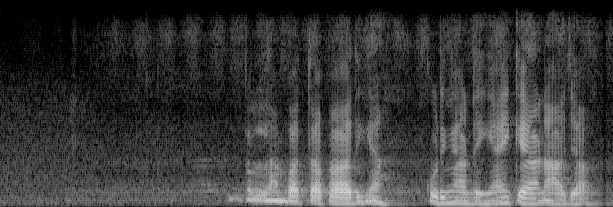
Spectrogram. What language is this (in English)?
Punjabi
